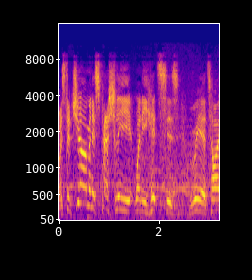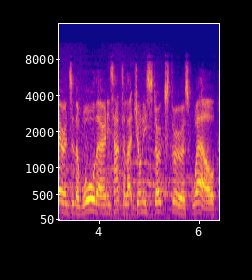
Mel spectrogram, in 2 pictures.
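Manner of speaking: high, loud burst of race commentary; excited commentary. Real, not acted. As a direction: shout the crash call with urgency. Commentator reacts to a crash.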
